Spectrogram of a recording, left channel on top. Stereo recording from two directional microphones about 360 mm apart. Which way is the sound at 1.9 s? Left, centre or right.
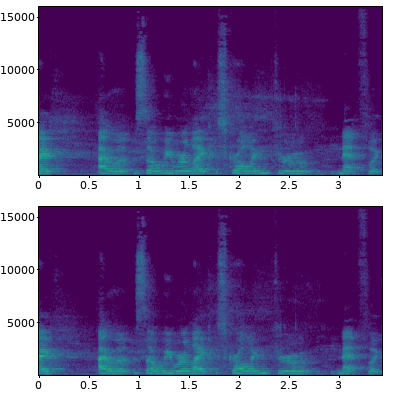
Centre.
